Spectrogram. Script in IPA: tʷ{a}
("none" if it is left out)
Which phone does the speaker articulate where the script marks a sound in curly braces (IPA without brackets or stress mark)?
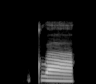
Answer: a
